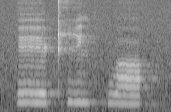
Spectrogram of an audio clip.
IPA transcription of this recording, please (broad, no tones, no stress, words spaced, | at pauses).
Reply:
eʈʰilʲkʷʌ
